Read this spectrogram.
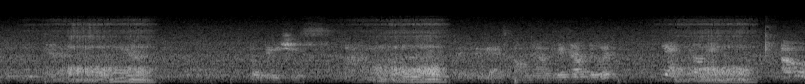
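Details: A man snoring while asleep, with loud rattling snores on each in-breath, about three in eight seconds, and quieter breathing between; snoring.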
